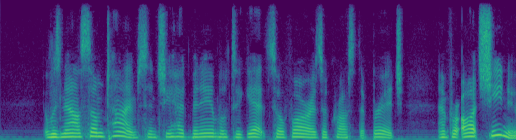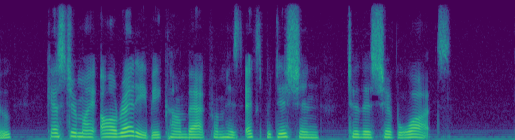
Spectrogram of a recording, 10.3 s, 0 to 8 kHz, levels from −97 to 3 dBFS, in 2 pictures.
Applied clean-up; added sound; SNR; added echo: none; none; none; none.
